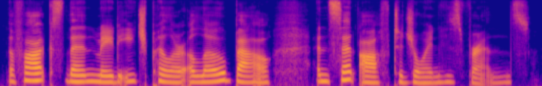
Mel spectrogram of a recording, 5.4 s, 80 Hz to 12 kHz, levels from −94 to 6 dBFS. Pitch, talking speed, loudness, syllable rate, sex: 205 Hz, 175 wpm, -20 LUFS, 3.7 syllables/s, female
